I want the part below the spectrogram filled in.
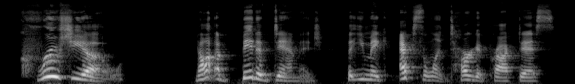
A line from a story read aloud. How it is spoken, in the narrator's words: Harry sneered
